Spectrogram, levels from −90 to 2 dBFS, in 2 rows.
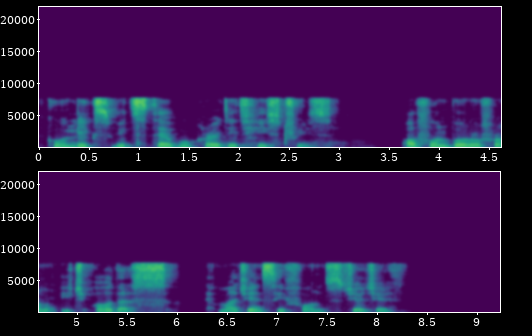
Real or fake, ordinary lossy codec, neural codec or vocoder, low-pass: fake; none; codec, 16 kHz, 4 kbps, FunCodec, trained on LibriTTS, 50 frames a second; none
